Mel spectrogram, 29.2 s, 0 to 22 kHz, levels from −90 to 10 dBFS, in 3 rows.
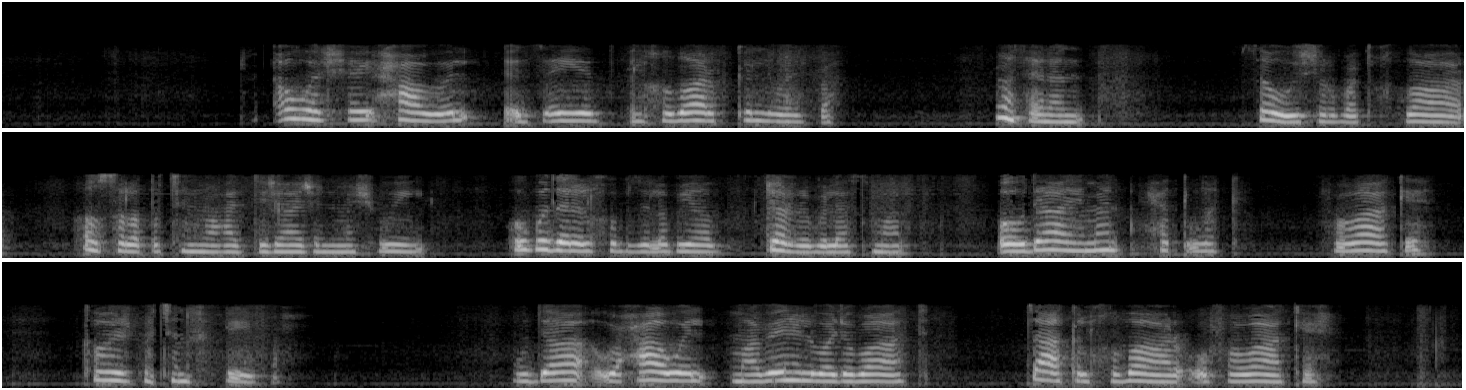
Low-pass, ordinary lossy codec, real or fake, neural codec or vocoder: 5.4 kHz; AAC, 24 kbps; real; none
